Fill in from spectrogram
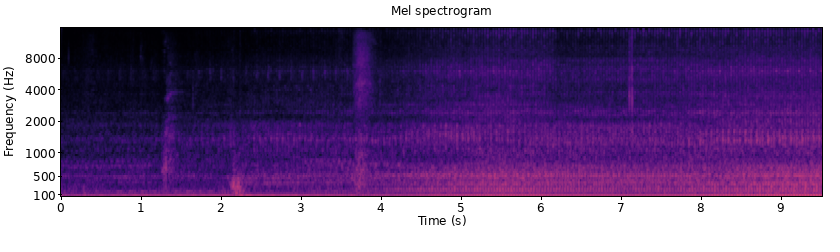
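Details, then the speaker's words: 2010 Mercedes Vito 2.2 CDI diesel after replacing the squeaking idler pulley and auxiliary belt: steady, even idle clatter with no squeak or chirp. Normal idle. "That's better. Beautiful. No noise. It's lovely."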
